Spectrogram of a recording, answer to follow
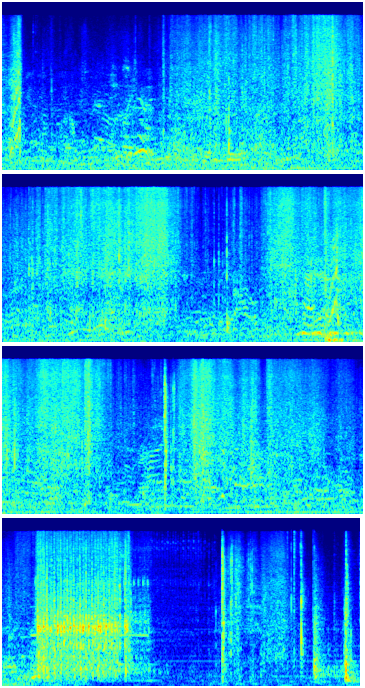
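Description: A thin plastic shopping bag rustling and crinkling in irregular stretches as it is handled to bag pill bottles, under the murmur of voices in the room.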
